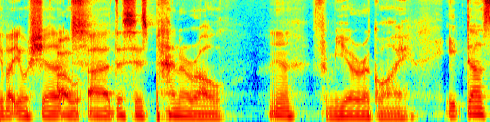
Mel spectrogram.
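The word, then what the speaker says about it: Peñarol: Can I say though that the badge, and this is no offence to Panarol at all. Penarol. Penarol. Yeah. So other than the offence I just caused by pronouncing the team's name incorrectly, it looks like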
